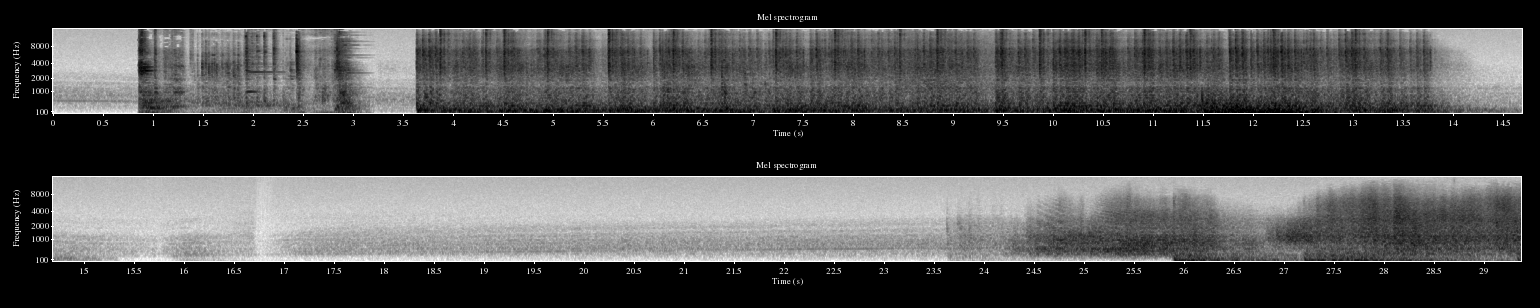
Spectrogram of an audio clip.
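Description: Water rushes and splashes along a ship's hull.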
